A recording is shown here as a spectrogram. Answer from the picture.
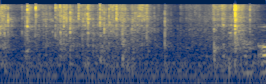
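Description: Rummaging through toiletries in a tote bag: a quick, irregular run of rustles and small clicks as items are handled, with a few sharper knocks.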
